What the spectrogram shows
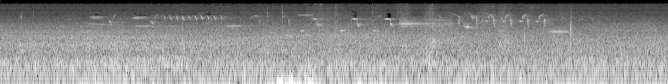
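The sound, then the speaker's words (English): Faint song sparrow phrases, a few quick high notes and trills, over a steady, loud rushing background like wind or water, at a bay shoreline. No one speaks. “That's a song sparrow.”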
